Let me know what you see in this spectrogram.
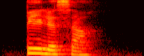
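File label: "пельӧса", Komi, female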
